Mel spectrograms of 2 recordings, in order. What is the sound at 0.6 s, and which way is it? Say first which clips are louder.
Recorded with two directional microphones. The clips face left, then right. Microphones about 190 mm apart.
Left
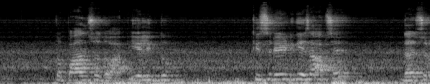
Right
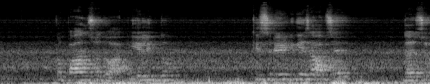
Speech: left 1 dB; 75° left (ahead or behind).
